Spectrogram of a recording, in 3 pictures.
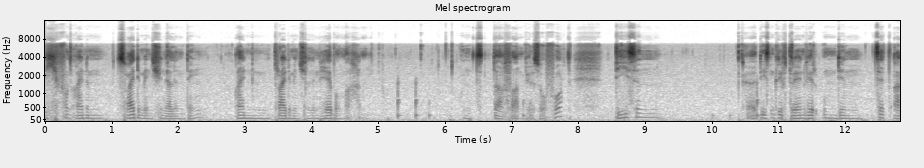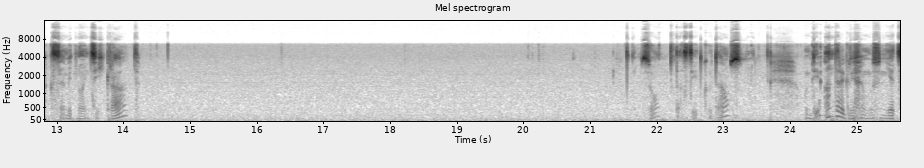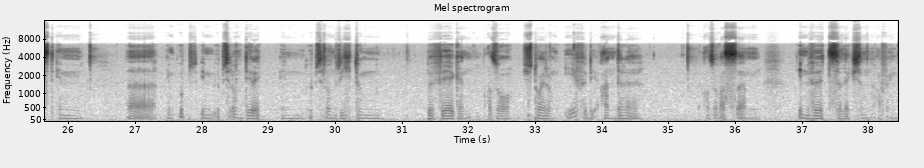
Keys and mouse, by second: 0.7-2.2 middle drag, 3.7 middle click, 5.0-7.2 right drag, 7.2-8.6 middle drag, 14.5 r, 22.4 click, 22.5 middle click, 22.8 middle click, 23.2 click, 28.4-30.0 middle drag, 30.2 middle click, 31.2-33.3 middle drag, 33.3 ctrl+i, 35.4 middle click, 37.1 middle click.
